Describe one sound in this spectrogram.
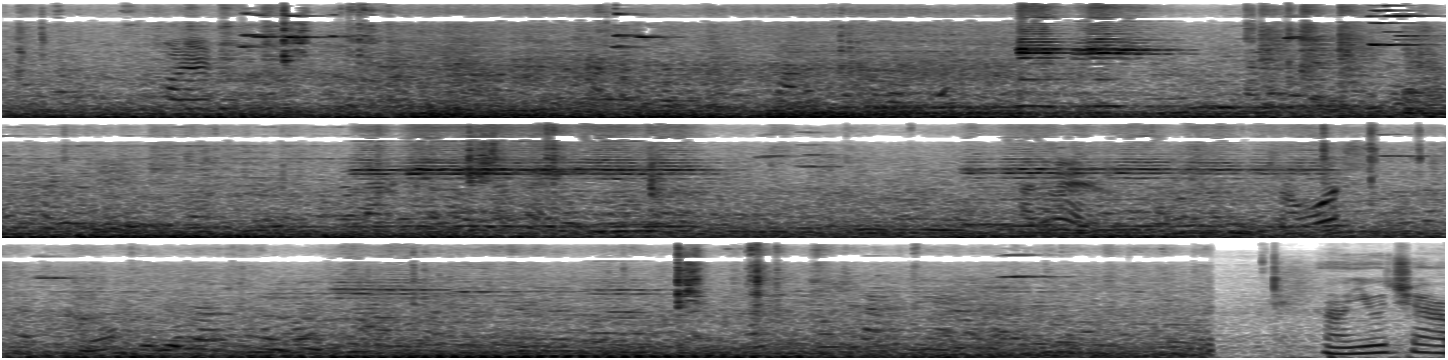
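Young women chat nearby.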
